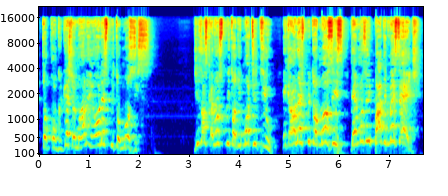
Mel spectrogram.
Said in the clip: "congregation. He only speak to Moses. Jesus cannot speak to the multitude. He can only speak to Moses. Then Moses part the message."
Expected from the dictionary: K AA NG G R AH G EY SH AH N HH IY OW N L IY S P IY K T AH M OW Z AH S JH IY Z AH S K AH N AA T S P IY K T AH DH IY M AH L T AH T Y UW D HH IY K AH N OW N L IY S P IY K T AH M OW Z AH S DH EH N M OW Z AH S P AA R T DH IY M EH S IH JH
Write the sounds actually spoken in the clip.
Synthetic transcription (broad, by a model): K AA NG G R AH G EY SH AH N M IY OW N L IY S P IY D T AH M OW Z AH S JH IY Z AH S K AH N AA T S P IY K T AH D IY M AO T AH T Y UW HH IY K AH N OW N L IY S P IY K T AH M OW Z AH S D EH M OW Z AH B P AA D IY M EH S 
